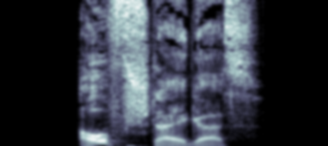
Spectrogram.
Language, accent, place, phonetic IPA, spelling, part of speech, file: German, Germany, Berlin, [ˈaʊ̯fˌʃtaɪ̯ɡɐs], Aufsteigers, noun, De-Aufsteigers.ogg
- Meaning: genitive singular of Aufsteiger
